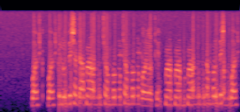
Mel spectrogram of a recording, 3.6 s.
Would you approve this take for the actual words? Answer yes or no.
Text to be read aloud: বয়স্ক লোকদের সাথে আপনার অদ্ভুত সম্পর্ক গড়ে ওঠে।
no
